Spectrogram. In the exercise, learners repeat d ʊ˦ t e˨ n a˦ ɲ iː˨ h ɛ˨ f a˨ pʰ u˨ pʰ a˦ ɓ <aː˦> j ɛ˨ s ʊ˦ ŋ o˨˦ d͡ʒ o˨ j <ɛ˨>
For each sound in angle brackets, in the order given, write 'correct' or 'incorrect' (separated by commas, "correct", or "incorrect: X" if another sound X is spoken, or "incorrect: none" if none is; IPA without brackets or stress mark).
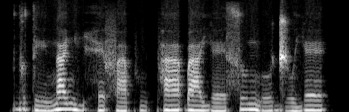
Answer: correct, incorrect: ɛ˦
